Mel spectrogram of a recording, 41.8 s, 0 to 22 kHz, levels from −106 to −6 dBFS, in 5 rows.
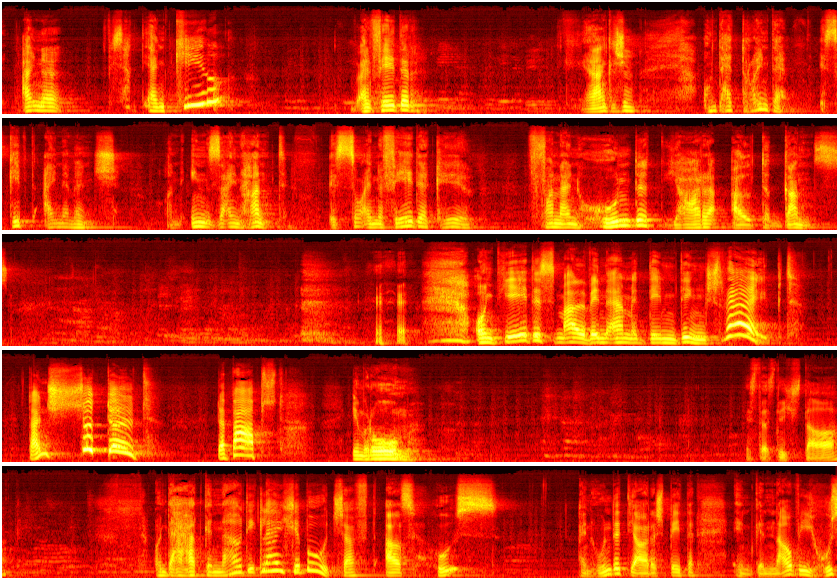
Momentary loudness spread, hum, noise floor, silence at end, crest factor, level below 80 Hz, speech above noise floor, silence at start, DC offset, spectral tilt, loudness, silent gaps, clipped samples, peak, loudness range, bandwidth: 19 LU; none; -62 dBFS; 0 s; 24 dB; -66 dBFS; 36 dB; 0.2 s; under 0.1%; -3.5 dB/octave; -27 LUFS; none; under 0.1%; -4 dBFS; 14 LU; 17 kHz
